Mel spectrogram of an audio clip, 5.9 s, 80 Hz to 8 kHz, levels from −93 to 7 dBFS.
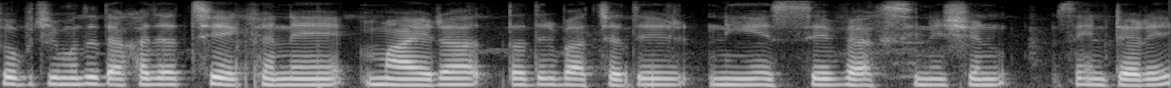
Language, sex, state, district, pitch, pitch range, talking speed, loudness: Bengali, female, West Bengal, Kolkata, 200 Hz, 195-205 Hz, 110 wpm, -16 LUFS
